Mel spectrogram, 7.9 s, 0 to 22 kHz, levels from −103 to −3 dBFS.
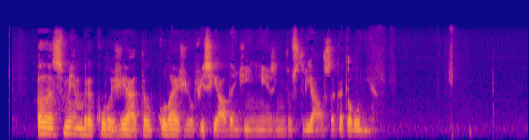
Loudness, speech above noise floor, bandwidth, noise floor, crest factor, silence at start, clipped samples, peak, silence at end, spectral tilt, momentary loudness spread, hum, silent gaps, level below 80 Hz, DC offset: -32 LUFS; 42 dB; 11 kHz; -74 dBFS; 20 dB; 0.55 s; under 0.1%; -14 dBFS; 1.15 s; -4 dB/octave; 13 LU; none; none; -82 dBFS; under 0.1%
